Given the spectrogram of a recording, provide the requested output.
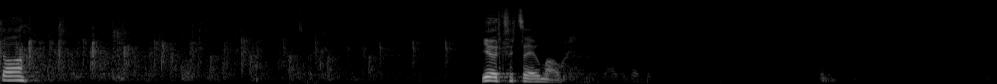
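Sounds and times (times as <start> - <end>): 
speech: 0.0 - 0.4, 4.8 - 5.8
audience clapping: 0.0 - 4.8.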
